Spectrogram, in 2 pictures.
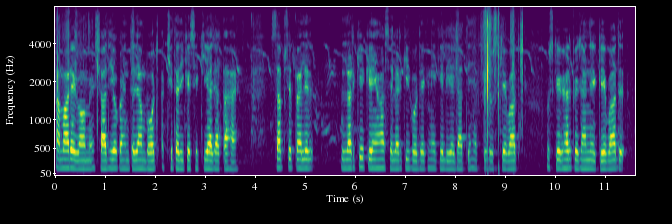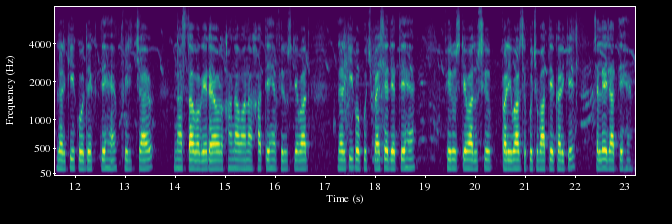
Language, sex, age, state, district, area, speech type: Urdu, male, 18-30, Bihar, Supaul, rural, spontaneous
